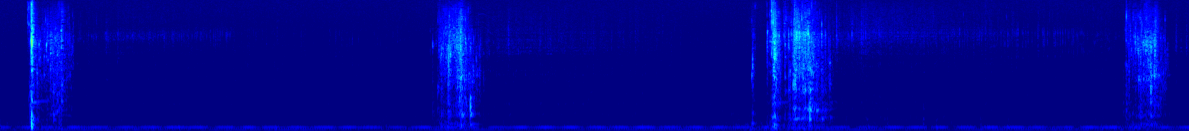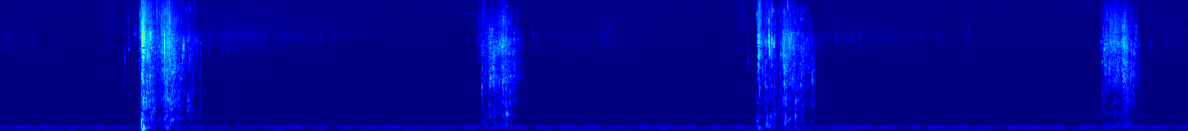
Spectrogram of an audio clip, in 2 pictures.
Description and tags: Liquid sloshes in larger bottle, hitting sides of glass bottle, slowly shaking bottle back and forth one loud slosh others quiet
